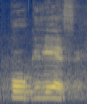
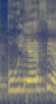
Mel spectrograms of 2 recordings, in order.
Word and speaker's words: Pugliese: es Pugliese, pronuncia atrás de mí, Miguel Rodríguez Torres, ¿cómo es? Pugliese. Es Pugliese, este es el señor Pugliese, Rodríguez Torres, te lo presento.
